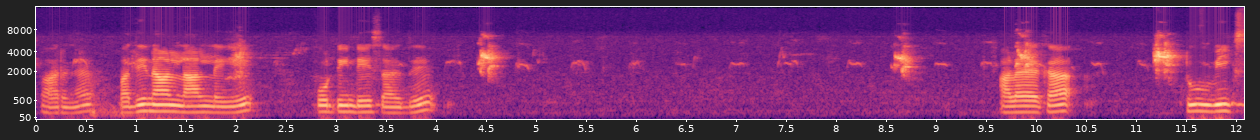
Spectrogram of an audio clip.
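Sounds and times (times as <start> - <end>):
bird chicks peeping: 0.1 - 11.7.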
